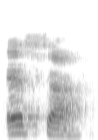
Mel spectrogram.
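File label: "esa", Nigerian Pidgin, female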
